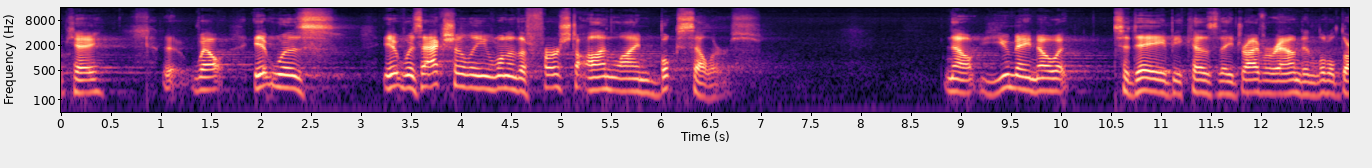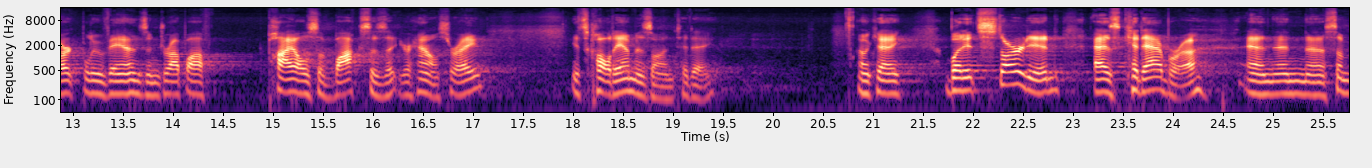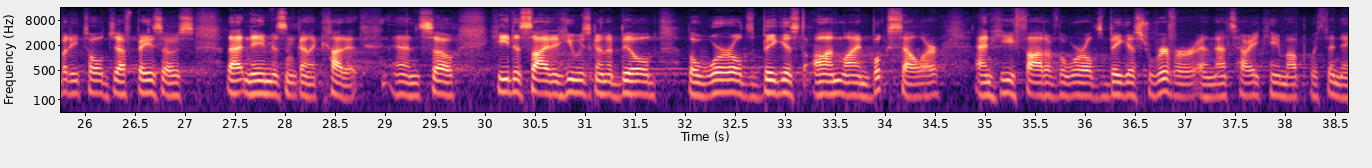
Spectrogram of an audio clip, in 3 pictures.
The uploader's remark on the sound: This message was first preached on August 15th 2021 at Linglestown Life Church in Harrisburg PA.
